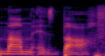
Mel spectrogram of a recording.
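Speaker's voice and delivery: mock upper-class English accent. Retelling a niece correcting her mother: imitating Ari's little RP accent. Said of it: "she's got a little R P accent".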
